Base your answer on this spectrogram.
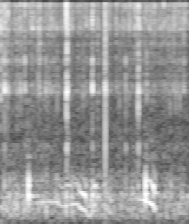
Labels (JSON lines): {"label": "biophony, cascading saw", "recorder": "HydroMoth"}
